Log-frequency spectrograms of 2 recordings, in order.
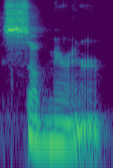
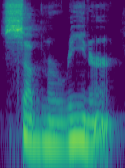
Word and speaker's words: submariner: You're also hearing me pronounce this word as submariner, but you might meet a subvet who pronounces it submariner. Both are correct depending on who you talk to.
